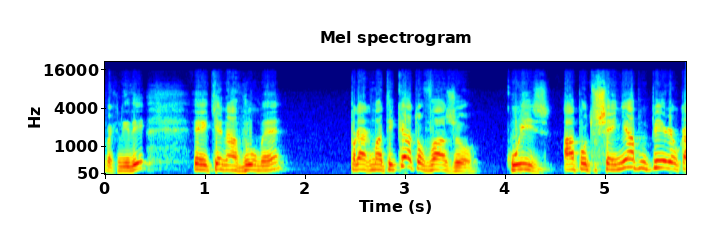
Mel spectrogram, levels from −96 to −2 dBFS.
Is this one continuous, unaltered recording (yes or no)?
no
